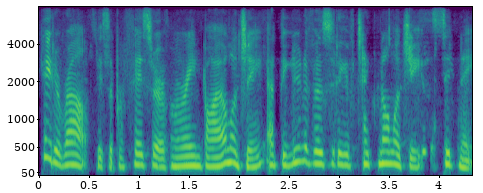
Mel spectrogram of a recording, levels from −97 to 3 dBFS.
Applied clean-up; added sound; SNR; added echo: neural mask model Resemble Enhance denoiser.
